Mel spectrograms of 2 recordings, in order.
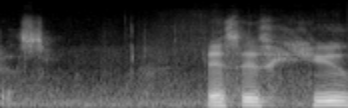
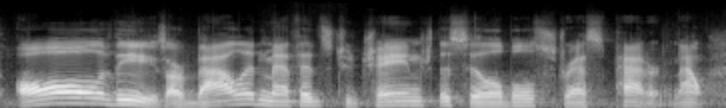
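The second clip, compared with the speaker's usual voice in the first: usual speaking voice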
